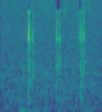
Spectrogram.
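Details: Lada Vesta Cross, quiet cabin, rear right door area, after window seals were siliconed: sharp light ticks about three per second, a small clicking rattle that seems to come from the door glass; cause suspected, not confirmed.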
